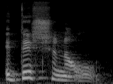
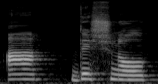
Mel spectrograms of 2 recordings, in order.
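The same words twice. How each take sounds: First: Additional starting with a weak "uh"; schwa in first syllable. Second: Additional with a full, separated "A"; wrong first vowel. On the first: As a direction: say additional as "uh-DISH-nul". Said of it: "it's additional". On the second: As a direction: mispronounce additional as "A... dishnul". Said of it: "it's schwa sound". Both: Shown as a demonstration.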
